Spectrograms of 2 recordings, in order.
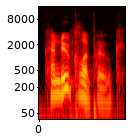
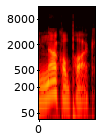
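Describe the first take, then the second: First: The name is said with distorted, extra syllables. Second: The name is said in its usual form. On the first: A joking mispronunciation of the band's name. The speaker calls it wrong. "he pronounces them wrong and tries to be funny" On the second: The band's actual name. The speaker calls it right. "It's obviously"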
